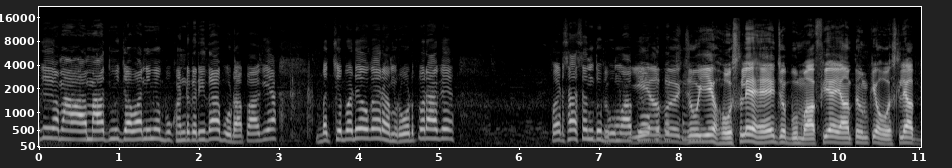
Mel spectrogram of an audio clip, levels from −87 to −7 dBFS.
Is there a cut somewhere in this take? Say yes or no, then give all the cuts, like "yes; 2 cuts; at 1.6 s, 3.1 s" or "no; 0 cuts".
no; 0 cuts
